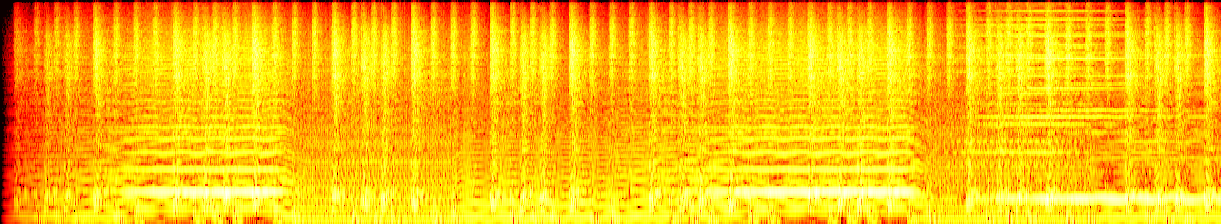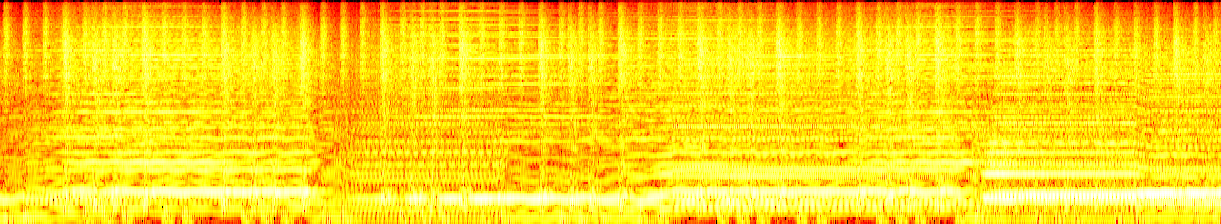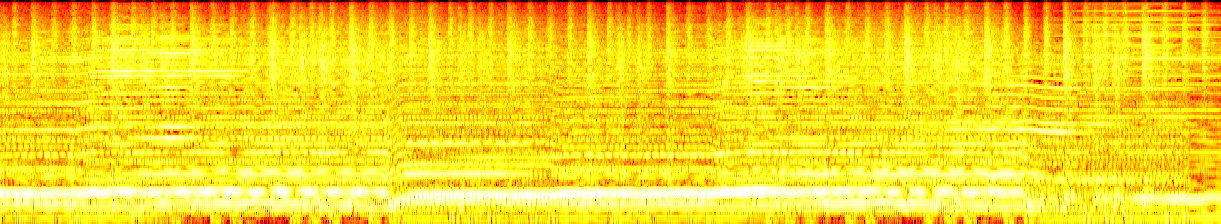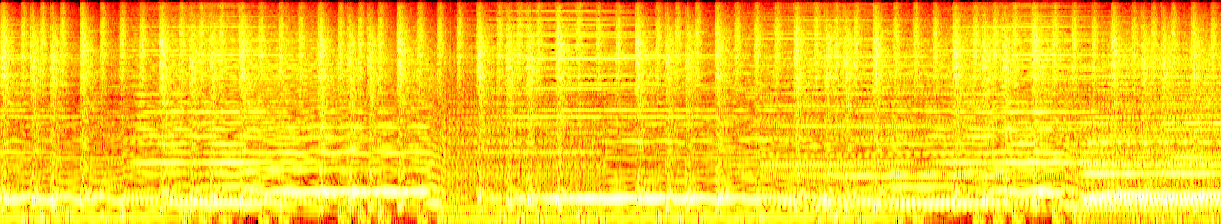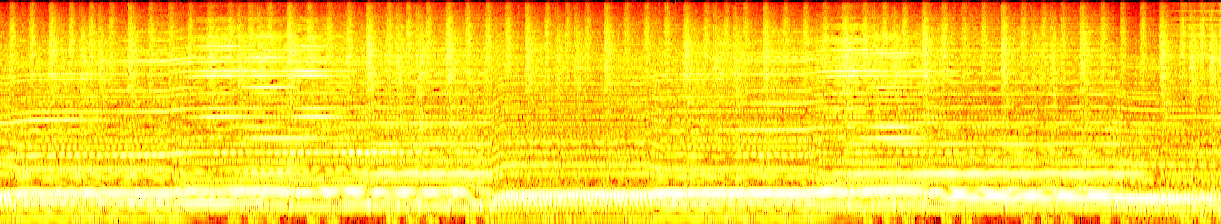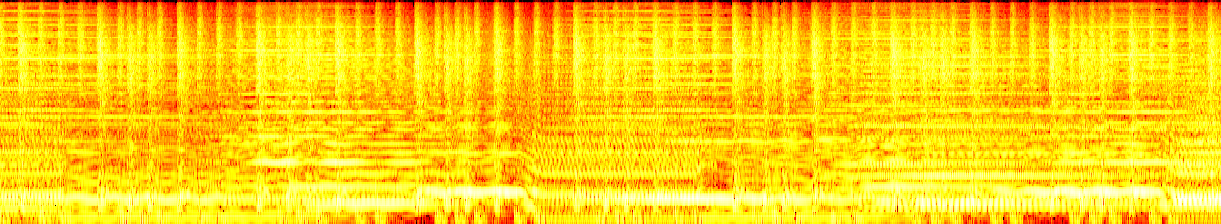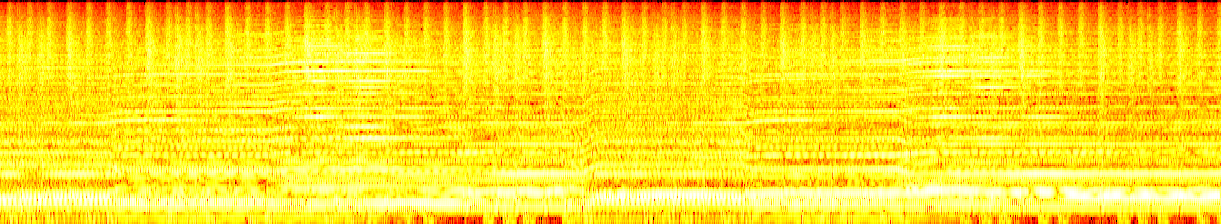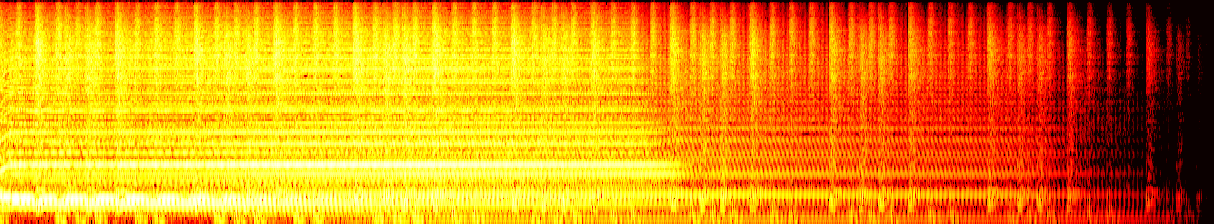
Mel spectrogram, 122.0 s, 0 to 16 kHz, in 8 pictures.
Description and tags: This sound was recorded at some point in 2012, possibly earlier, using the iPad app AniMoog, a Roland 550W Keyboard Amp, the DM1 App for the iPad, an M-Audio PreAmp, and MultiTrack Recording Software: Sonar 6 Studio.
